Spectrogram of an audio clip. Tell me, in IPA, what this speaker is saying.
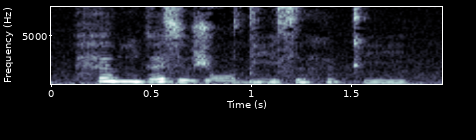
hɛ˥wŋɡɛ˧˥˧zʏ˨ʒɔː˨ diː˥˩sɨ˥hʉ˥ kʼi˨

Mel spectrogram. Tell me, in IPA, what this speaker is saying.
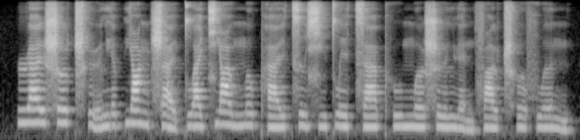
ɻa˥ɪ̯ʂɤ˥ʈ͡ʂʰɻ̩˨˩ljɛ˦ pjɑ˥˩ŋ ʂa̰˨˩ɪ̯t̪wä˧˥t͡ɕjɑ˥˧ʊ̯ n̪ɤ˥˩pʰa˧˥ɪ̯ t͡sɹ̩˥˩ɕi˧˥t̪we˧ɪ̯ t͡sä˥pʰu˥mɤ˥ ʂɻ̩˥lɥɛ̰˨˩nfɑ˥˧ʊ̯ʈ͡ʂʰɤ˥˧ fwə˥˩n

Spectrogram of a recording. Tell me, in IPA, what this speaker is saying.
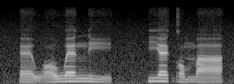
ɛ˨wɔ˨˦wɛ˦ ni˦˨ | jɛ˦ɡɔ˧ma˧

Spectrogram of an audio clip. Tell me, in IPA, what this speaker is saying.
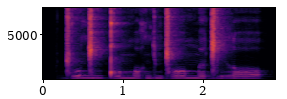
ɡ͡ǁo ŋ͡ǁiːɡ͡ǃo mːɔːxŋɡimɡ͡ǁɔː mːəːɡ͡ǁiːrɔː

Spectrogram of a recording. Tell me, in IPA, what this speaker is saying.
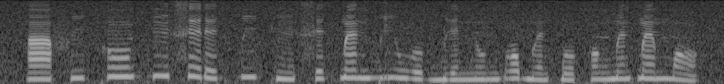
ã˨ fi˧kɔ̃˦ kĩ˦se˦˨ɾe˨˦ k͡pi˦˨kĩ˨ se˧k͡pɛ̃˦ ɡ͡bi˦˨wo˨ɡ͡be˨nũ˨˦ ɡ͡bɔ˦˨bɛ̃˨k͡po˨ kɔ̃˧ɡ͡bɛ̃˧k͡pɛ̃˧ mɔ̃˨

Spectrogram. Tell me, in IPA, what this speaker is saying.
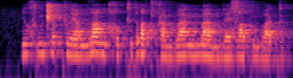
ixʷnd͡ʒɔk lɛːnðˤan χʷikrutˤ kɛmbaːŋma mbɛːzatˤ mbak

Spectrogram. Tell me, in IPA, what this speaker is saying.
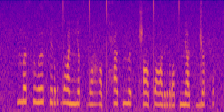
mɐθ βə θɪrdˤɛɲɪθ dˤʊɦʏtˤħɛθ mœθcʰœtˤwœ røtˤɲœθɟʏħ

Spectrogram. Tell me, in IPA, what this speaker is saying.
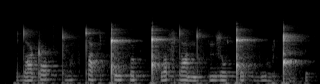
dˤoʈɔθ to̤θtˤeθ ǃuθoʈǃʰʊfdˤe ndo̤pnzʊǃof ṳðo̤ǃʼe̤θ

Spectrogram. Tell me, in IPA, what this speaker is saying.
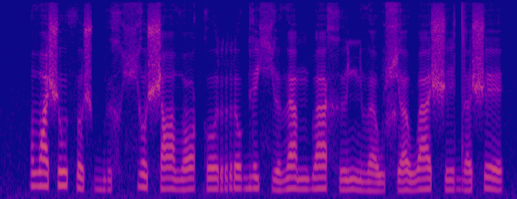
ðˤa˦ʃu˦θo˩ʃ bʉ˩x ço˥˨ ʃa˩˧˩ðˤo˩˧˩ko˩˧˩ ro˦ɡe˥˨çɨ˩ða˥˨ mba˦xɨ˩˧˩ɲ ðɐ˩wɕɐ˩˧˩wa˦ ʃi˩˥dɐ˩˥ʃe˥˨

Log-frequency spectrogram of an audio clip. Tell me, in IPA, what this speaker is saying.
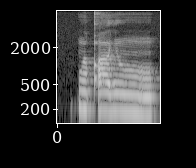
pũqʼɐː lʲõː

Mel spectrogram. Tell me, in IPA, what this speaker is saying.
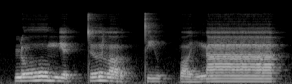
ɳoːmʲœ tːɵlɒrtːiu̯pːɒi̯ ŋaː

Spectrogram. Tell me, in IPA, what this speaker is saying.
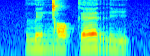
lɪŋ͡ǀɔ kɛri

